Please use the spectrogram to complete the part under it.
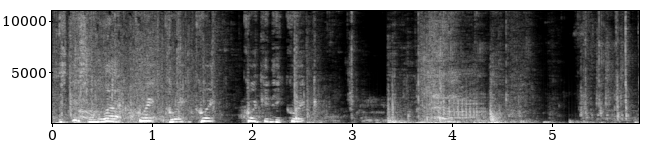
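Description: Footsteps thud on wooden stairs and planks.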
